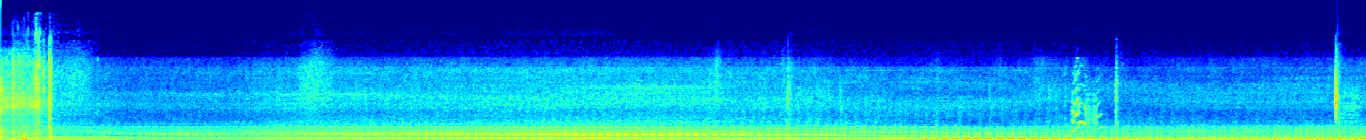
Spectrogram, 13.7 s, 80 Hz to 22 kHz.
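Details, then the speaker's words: Mazda Miata MX-5 after a repair for a rough, fluctuating, stumbling idle: starts, flares, then settles to a steady, even idle with a faint startup whine that fades (owner says it goes away when warm); now runs great. "it's running great"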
